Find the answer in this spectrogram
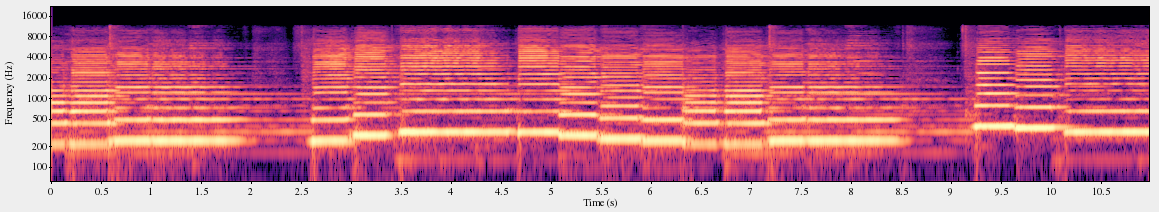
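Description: Alto saxophone playing a hymn melody in long held notes, with two short breath pauses, about two seconds in and near the end, while a quieter backing carries on underneath.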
